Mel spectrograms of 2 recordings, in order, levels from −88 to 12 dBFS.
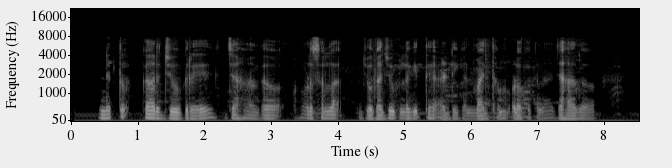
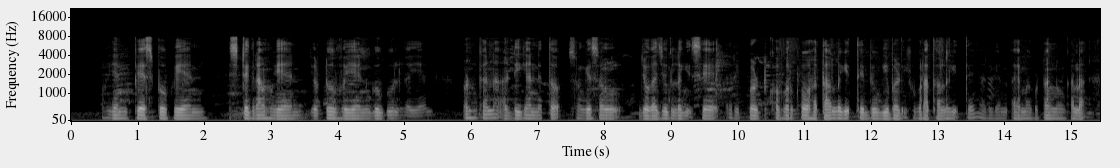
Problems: none marked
